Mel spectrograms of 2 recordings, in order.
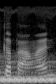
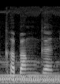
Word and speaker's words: Cabanggan: lugar ng cabanggan Zambales I thought you pronounce it as kabangan but according to the locals cabanggan siya So tiyak na mag-e-enjoy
